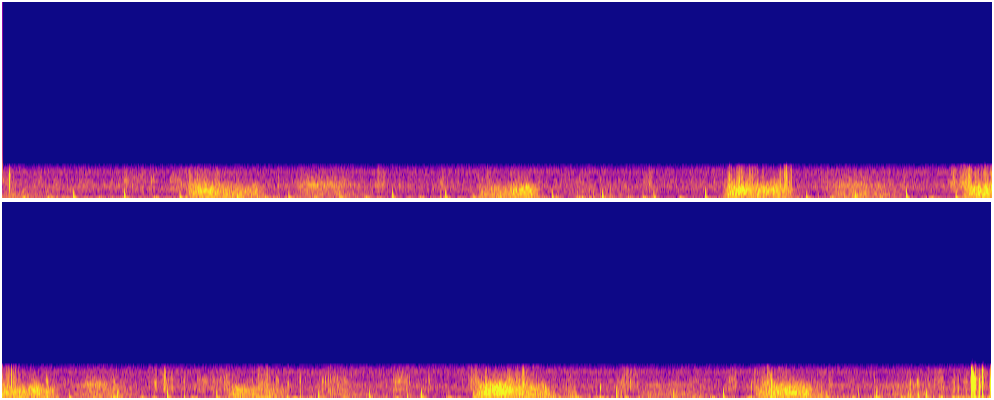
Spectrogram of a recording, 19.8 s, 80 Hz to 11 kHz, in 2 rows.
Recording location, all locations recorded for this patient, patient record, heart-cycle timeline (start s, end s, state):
aortic valve (AV)
aortic valve (AV)+pulmonary valve (PV)+tricuspid valve (TV)+mitral valve (MV)
#Age: nan
#Sex: Male
#Height: 123.0 cm
#Weight: 29.2 kg
#Pregnancy status: False
#Murmur: Absent
#Murmur locations: nan
#Most audible location: nan
#Systolic murmur timing: nan
#Systolic murmur shape: nan
#Systolic murmur grading: nan
#Systolic murmur pitch: nan
#Systolic murmur quality: nan
#Diastolic murmur timing: nan
#Diastolic murmur shape: nan
#Diastolic murmur grading: nan
#Diastolic murmur pitch: nan
#Diastolic murmur quality: nan
#Outcome: Normal
#Campaign: 2015 screening campaign
0.00	6.06	unannotated
6.06	6.24	diastole
6.24	6.34	S1
6.34	6.48	systole
6.48	6.58	S2
6.58	6.78	diastole
6.78	6.86	S1
6.86	7.02	systole
7.02	7.10	S2
7.10	7.24	diastole
7.24	7.38	S1
7.38	7.52	systole
7.52	7.61	S2
7.61	7.80	diastole
7.80	7.90	S1
7.90	8.00	systole
8.00	8.12	S2
8.12	8.28	diastole
8.28	8.38	S1
8.38	8.50	systole
8.50	8.62	S2
8.62	8.76	diastole
8.76	8.86	S1
8.86	8.98	systole
8.98	9.10	S2
9.10	9.24	diastole
9.24	9.38	S1
9.38	9.54	systole
9.54	9.64	S2
9.64	9.80	diastole
9.80	9.94	S1
9.94	10.04	systole
10.04	10.18	S2
10.18	10.30	diastole
10.30	10.44	S1
10.44	10.54	systole
10.54	10.64	S2
10.64	10.80	diastole
10.80	10.90	S1
10.90	10.98	systole
10.98	11.14	S2
11.14	11.28	diastole
11.28	11.36	S1
11.36	11.48	systole
11.48	11.62	S2
11.62	11.78	diastole
11.78	11.88	S1
11.88	12.02	systole
12.02	12.12	S2
12.12	12.26	diastole
12.26	12.40	S1
12.40	12.52	systole
12.52	12.64	S2
12.64	12.78	diastole
12.78	12.90	S1
12.90	13.04	systole
13.04	13.16	S2
13.16	13.31	diastole
13.31	13.40	S1
13.40	13.56	systole
13.56	13.66	S2
13.66	13.82	diastole
13.82	13.92	S1
13.92	14.06	systole
14.06	14.18	S2
14.18	14.36	diastole
14.36	14.46	S1
14.46	14.60	systole
14.60	14.72	S2
14.72	14.86	diastole
14.86	15.02	S1
15.02	15.12	systole
15.12	15.22	S2
15.22	15.36	diastole
15.36	15.52	S1
15.52	15.62	systole
15.62	15.72	S2
15.72	15.86	diastole
15.86	16.00	S1
16.00	16.12	systole
16.12	16.22	S2
16.22	16.34	diastole
16.34	16.46	S1
16.46	16.58	systole
16.58	16.70	S2
16.70	16.82	diastole
16.82	16.94	S1
16.94	17.08	systole
17.08	17.20	S2
17.20	17.34	diastole
17.34	17.44	S1
17.44	17.56	systole
17.56	17.70	S2
17.70	17.86	diastole
17.86	18.00	S1
18.00	18.10	systole
18.10	18.24	S2
18.24	18.36	diastole
18.36	18.50	S1
18.50	18.60	systole
18.60	18.74	S2
18.74	18.87	diastole
18.87	19.79	unannotated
